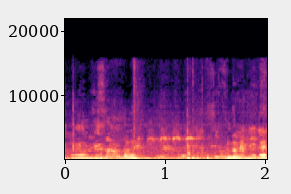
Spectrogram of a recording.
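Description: Voices shouting and talking beside a small-sided football pitch, with two sharp knocks of a ball being kicked, about a third of the way in and just past halfway.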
